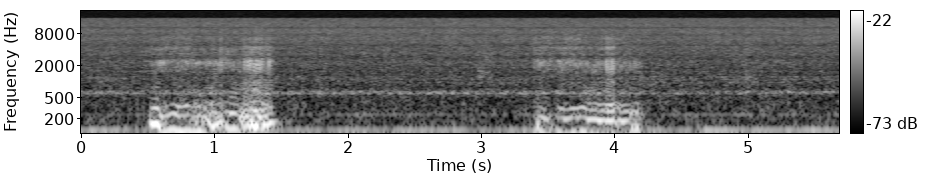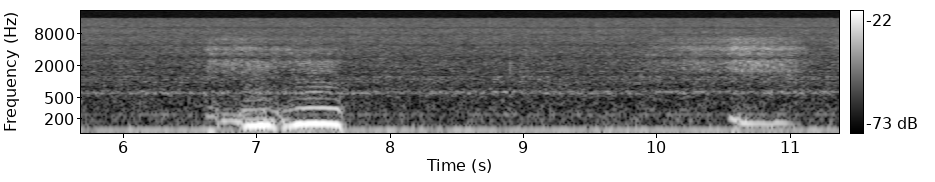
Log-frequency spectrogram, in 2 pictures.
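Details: Nearly 20 lb male cat asleep and dreaming, face and paws twitching, gives soft, low snuffling snores about every three seconds over a steady room hum; cat snoring that sounds human-like.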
